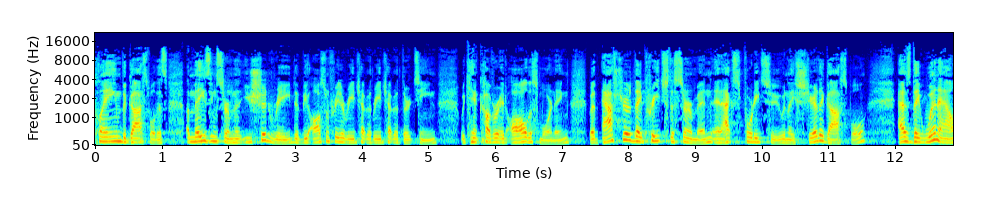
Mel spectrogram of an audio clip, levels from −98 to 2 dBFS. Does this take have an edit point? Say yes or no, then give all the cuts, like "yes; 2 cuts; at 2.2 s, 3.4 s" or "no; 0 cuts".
yes; 2 cuts; at 4.2 s, 7.5 s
